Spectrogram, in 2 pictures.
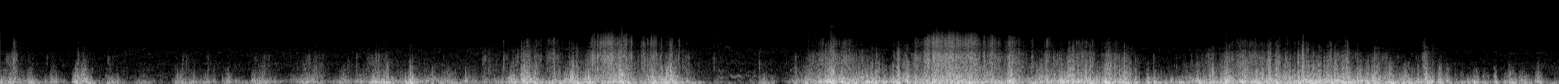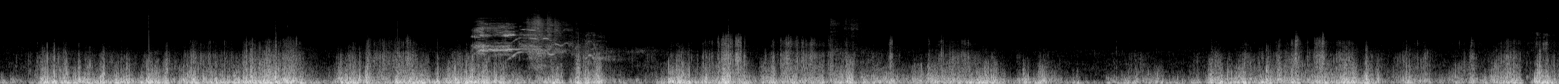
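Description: A horse whinnies once, about twenty seconds in, a high wavering call lasting about a second. Throughout, a heavy low rumble of wind buffets the microphone.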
